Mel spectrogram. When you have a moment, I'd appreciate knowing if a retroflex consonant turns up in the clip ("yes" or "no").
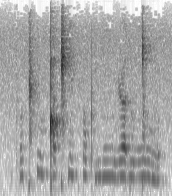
yes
